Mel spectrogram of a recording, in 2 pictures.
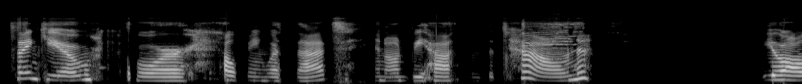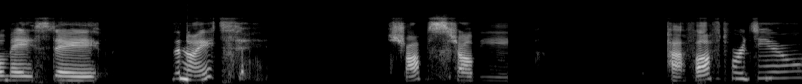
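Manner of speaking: reluctant, grumpy grumbling, "town" drawn out. Game master voices the grumpy mayor addressing the party, grumbling. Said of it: "he's kind of grumbling to himself".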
